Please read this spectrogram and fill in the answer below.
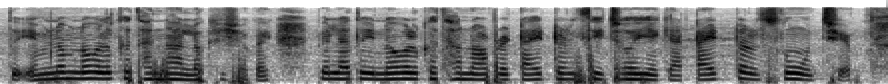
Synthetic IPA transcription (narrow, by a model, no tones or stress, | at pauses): t̪oʔemnəmnəʋəlkət̪ʰanaləkʰiʃəkajpɛɦlat̪oenəʋəlkət̪ʰanõapɽ̃eʈaiʈəlt̪ʰid͡ʒoiekeaʈaiʈəlʃũt͡ʃʰe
